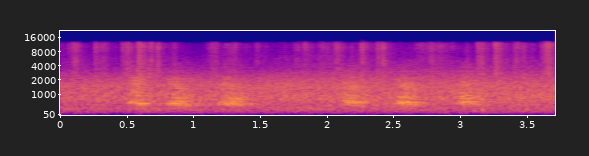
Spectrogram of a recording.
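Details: Oakley, a two-year-old American Bulldog from Miura Bulls, described as very driven and ripped, plays with a flirt pole, giving six short, high, tonal yelps in two bursts of three over steady background hiss.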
